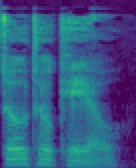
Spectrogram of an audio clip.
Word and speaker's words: Otoko: First name pronounced and the second name is pronounced Otokeo, but just call me.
